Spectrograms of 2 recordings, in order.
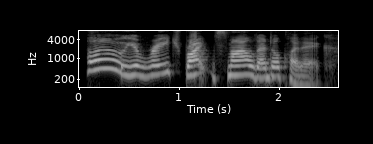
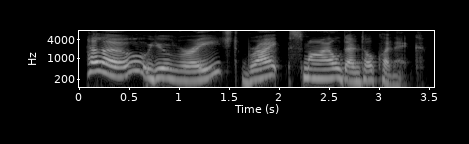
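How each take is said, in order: First: It is read faster, at natural speed. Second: It is read slowly and deliberately. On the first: The speaker calls it right. "naturally a little bit faster" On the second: The speaker calls it wrong. "first time it's going to be slow"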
